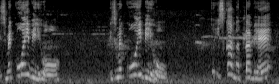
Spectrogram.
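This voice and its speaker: A woman speaks in a raised, projected voice with an animated tone and very wide pitch swings. Noticeable background noise can be heard. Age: 60s. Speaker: vlogger. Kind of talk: casual vlog monologue. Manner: talkative.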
